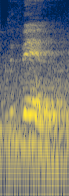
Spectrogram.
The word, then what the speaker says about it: উদ্বেল: উদ এই উপসর্গের পরে যদি আসে তাহলে বয়ের অর্থ বয়ের মতোই হবে। বয়ের অর্থ বয়ের মতোই। এটা হবে উদ্বেল।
